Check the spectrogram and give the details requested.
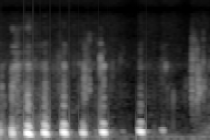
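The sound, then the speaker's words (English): Someone chewing food in a steady, quick rhythm: about eight soft, low, moist munching sounds, then a few fainter, slower chews trailing off. No talking. “Now I hear you chewing.”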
